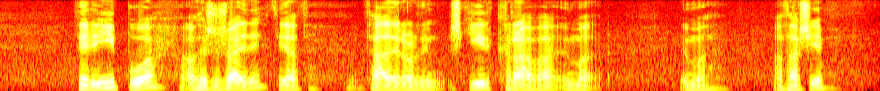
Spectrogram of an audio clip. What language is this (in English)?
Icelandic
